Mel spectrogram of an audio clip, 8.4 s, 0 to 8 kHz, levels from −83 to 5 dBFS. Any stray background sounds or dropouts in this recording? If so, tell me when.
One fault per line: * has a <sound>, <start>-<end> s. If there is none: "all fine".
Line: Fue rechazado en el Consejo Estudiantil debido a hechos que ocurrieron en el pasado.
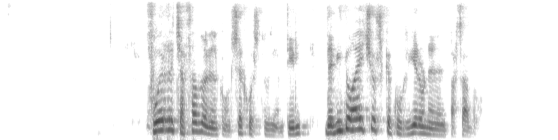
all fine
